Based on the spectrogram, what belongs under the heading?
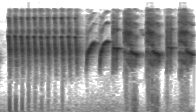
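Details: Black-winged starling master song for luring and copying: a quick even series of sharp chirps, two upslurred whistles, then loud scratchy harsh notes.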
